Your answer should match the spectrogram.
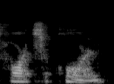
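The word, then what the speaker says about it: Hartshorne: Okay, so their pronunciation, no matter how we say it, was Hart's Horn, because it's the horn of a stag.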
